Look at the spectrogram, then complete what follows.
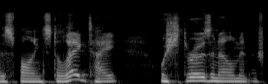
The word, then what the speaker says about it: stalactite: And there's a G because it's on the ground, and it's a stalactite because it's from growing from the ceiling.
